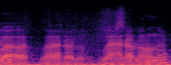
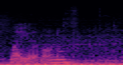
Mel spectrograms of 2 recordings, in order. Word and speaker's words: La Llorona: La Llorona. How do you say it? No. I just say it the white way. La La Llorona.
